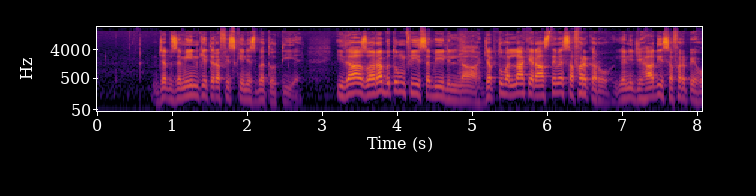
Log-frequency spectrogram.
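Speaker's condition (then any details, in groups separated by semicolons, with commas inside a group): No condition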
